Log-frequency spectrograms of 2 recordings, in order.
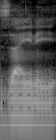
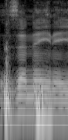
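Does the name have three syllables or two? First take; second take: two; three. First: The name is said with two syllables. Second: The name is said with three syllables. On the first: The speaker calls it wrong. "I'm saying Zaney. It's I don't think that's it" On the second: The speaker calls it right. "It's Zanini"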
